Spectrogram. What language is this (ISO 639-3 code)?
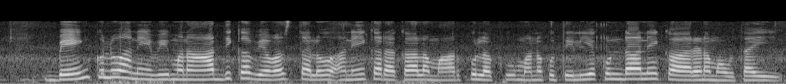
tel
